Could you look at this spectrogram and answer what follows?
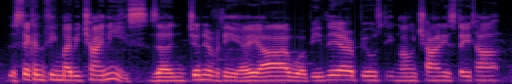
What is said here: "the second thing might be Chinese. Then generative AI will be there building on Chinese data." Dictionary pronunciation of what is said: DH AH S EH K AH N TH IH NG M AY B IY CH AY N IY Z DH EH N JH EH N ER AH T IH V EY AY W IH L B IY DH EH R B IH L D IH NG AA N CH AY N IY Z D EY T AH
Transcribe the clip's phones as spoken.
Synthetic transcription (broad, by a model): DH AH S EH K AH N TH IH NG M AY B IY CH AY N IY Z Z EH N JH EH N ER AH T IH EY AY W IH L B IY DH EH R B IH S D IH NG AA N CH AY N IY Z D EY T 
